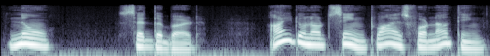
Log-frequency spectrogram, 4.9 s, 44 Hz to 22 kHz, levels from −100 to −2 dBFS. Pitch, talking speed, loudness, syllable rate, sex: 145 Hz, 135 wpm, -16 LUFS, 3.7 syllables/s, male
